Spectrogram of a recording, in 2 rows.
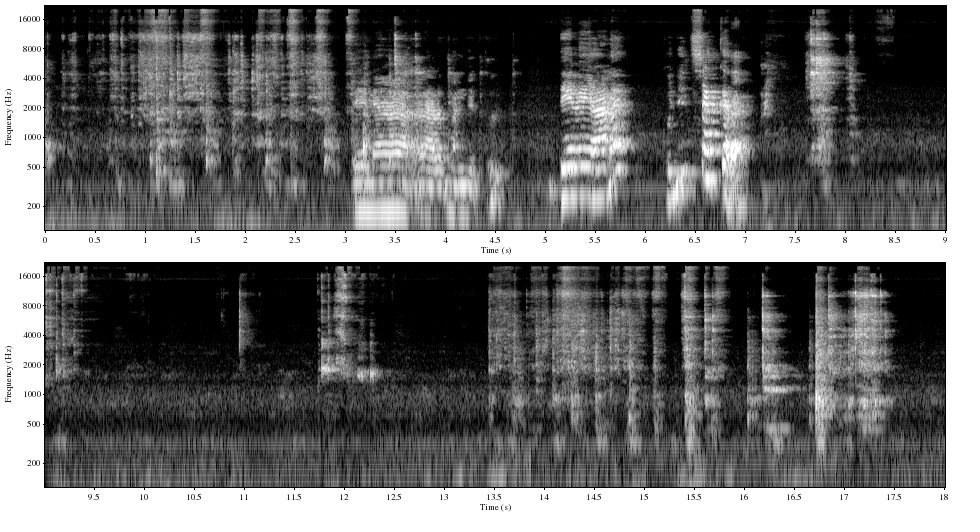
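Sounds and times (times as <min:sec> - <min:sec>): spoon clinking against pots: 0:07.6 - 0:08.2, 0:14.1 - 0:17.5.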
